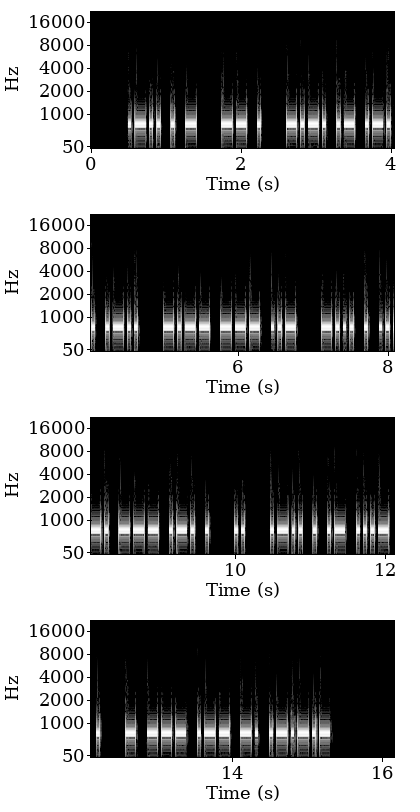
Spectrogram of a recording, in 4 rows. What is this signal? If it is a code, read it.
Morse code, heard as a keyed tone, about 25 wpm, 700 Hz. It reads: LET ME CALL YOU BEFORE I LEAVE TOWN.
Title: Sentences from Top 1000 Words - Review Part 2 - 25wpm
